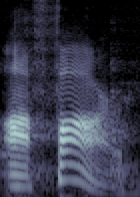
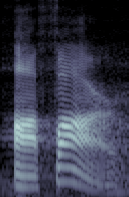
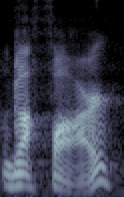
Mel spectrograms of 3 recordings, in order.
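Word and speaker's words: עָפָר: So afar, pronounce it, afar. No, it's not gafar. Afar. You just have to remember this doesn't have that deep guttural sound. The ayin is silent.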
